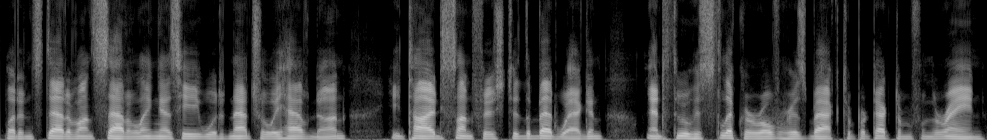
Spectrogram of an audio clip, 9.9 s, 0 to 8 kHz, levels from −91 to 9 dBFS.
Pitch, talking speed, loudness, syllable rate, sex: 115 Hz, 180 wpm, -22 LUFS, 4.6 syllables/s, male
